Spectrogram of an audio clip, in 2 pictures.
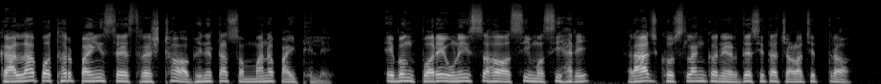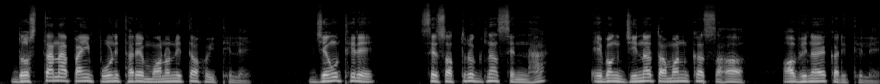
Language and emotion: Odia, neutral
